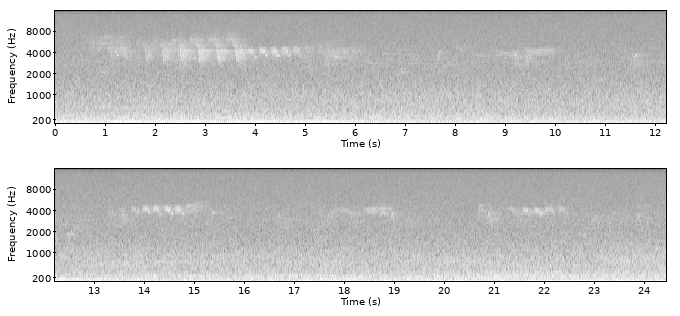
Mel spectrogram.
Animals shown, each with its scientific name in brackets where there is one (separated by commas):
Red-eyed Vireo (Vireo olivaceus), Ovenbird (Seiurus aurocapilla), Black-throated Blue Warbler (Setophaga caerulescens), Hermit Thrush (Catharus guttatus), Wood Thrush (Hylocichla mustelina), Chestnut-sided Warbler (Setophaga pensylvanica)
